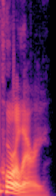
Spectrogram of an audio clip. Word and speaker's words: corollary: a smaller theorem and here's the pronunciation corollary Cory all right cool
